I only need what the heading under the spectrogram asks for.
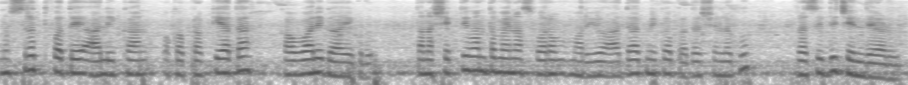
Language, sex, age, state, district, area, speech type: Telugu, female, 30-45, Telangana, Bhadradri Kothagudem, urban, spontaneous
